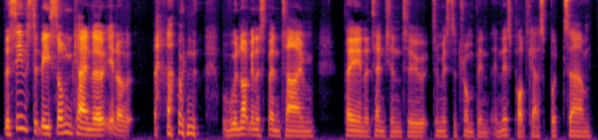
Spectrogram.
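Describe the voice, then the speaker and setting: A man's voice: lowish voice, unhurried, a little mellow. A man hosting a podcast in casual interview talk, hesitant and rambling as he circles around his questions. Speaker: podcast host.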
